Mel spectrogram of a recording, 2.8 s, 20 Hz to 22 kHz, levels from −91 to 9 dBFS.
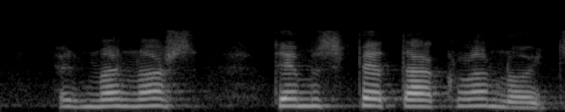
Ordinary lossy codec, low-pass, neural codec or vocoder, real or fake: Opus, 32 kbps; 7.2 kHz; none; real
